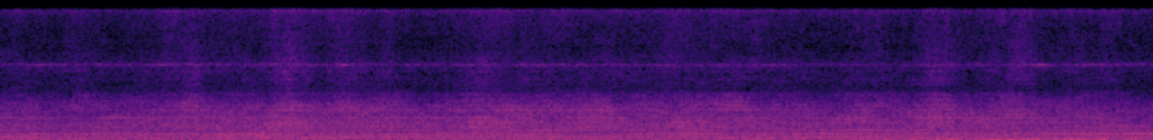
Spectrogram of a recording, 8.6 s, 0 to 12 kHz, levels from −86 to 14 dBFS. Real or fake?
real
